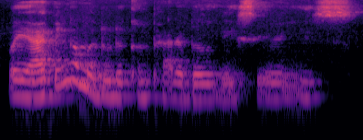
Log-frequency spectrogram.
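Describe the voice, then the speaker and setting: Casting: American female livestream host, relaxed mellow tone with lots of vocal fry, chatty and slangy, echoing room sound. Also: lowish voice, fast talker. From Jamaica, raised in the US. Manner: laid-back, slangy, chatty. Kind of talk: casual livestream chat. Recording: roomy, echoing livestream audio.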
